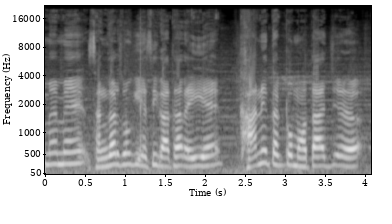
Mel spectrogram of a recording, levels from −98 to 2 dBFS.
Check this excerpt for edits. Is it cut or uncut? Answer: cut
